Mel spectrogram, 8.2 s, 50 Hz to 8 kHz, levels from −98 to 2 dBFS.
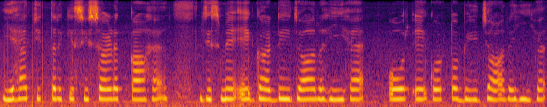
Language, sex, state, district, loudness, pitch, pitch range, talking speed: Hindi, female, Haryana, Charkhi Dadri, -16 LUFS, 275 Hz, 270-280 Hz, 140 wpm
